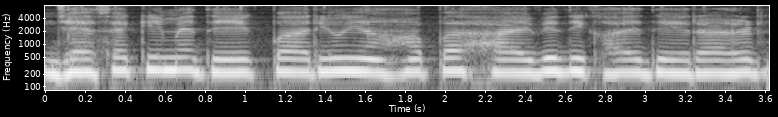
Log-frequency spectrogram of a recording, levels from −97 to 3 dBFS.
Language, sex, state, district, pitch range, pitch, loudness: Hindi, female, Chhattisgarh, Kabirdham, 215-230 Hz, 220 Hz, -13 LUFS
